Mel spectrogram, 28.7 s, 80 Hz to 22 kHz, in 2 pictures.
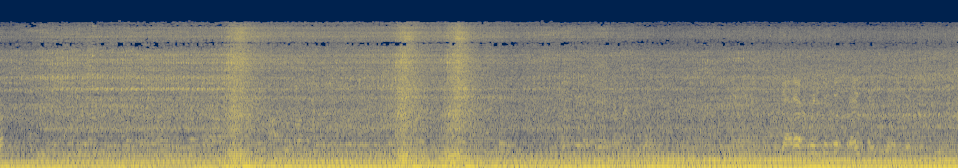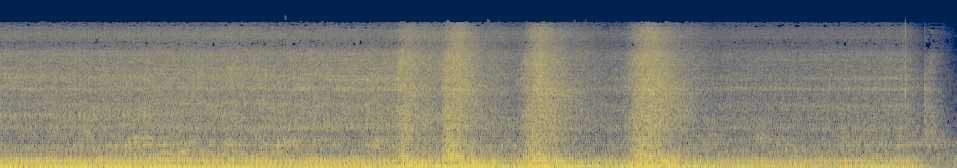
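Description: Royal Enfield Continental GT 650's 648 cc parallel-twin engine on its stock exhaust, idling just after a cold start. It is revved about three times in the first seven seconds and four more times in quick succession about twenty seconds in. The note is whistling and very loud.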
